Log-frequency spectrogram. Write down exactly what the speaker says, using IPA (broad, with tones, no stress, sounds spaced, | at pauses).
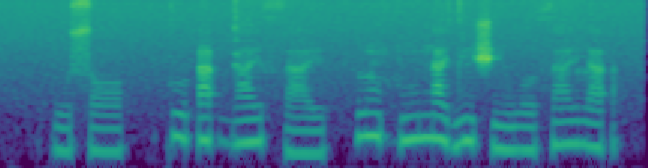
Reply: p u˨ sʰ ɔ˨ | k u˦˨ ʔ ä˦ ʔ ɡ a˦ ɪ̯ θ a˨ ɪ̯ | l ũ˦˨ h ũ˦ n a˦˨ ɪ̯ d ĩ˦˨ ʃ ĩ˨ w o˨ θ a˦ ɪ̯ l ä˦ ʔ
